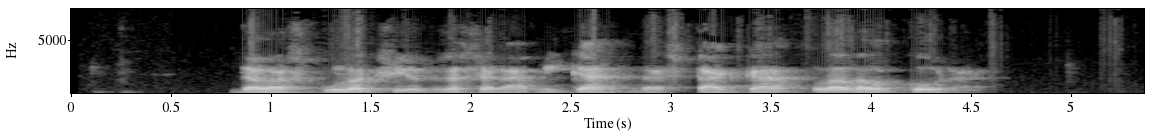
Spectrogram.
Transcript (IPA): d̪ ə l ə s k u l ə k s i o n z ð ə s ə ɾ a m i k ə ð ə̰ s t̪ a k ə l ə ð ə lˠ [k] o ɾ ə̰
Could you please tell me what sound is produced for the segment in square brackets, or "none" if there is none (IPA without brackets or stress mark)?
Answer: k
